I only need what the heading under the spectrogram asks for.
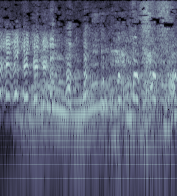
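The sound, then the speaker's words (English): A sheep bleats once in a long, wavering, quavering cry that dips in pitch midway, fairly loud, with no talking over it. “Easily influenced, like the sheep.”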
